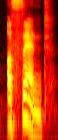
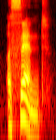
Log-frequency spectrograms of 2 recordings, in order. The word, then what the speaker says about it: ascent: conscience next one is ascent C is silent ascent what is the next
